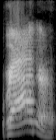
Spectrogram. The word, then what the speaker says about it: Ratter: Henry Ratter, rhymes with ladder.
